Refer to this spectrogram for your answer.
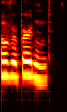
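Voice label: "overburdened", British English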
